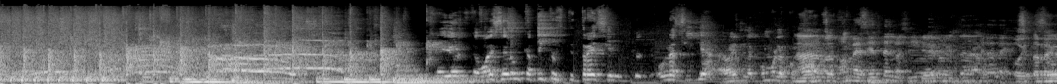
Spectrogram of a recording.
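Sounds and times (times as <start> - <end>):
audience applause: 0.0 - 4.4
speech: 4.9 - 10.5.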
